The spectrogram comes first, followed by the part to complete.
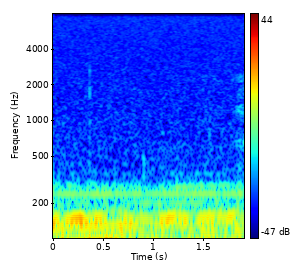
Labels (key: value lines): label: anthrophony, boat engine
recorder: SoundTrap 300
